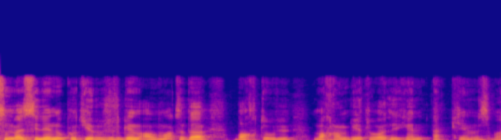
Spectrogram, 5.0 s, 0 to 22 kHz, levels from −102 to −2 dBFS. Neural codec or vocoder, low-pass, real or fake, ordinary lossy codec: codec, 44.1 kHz, 3.4 kbps, Pupu-Codec; 9.9 kHz; fake; none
